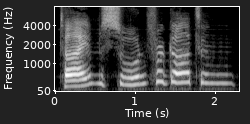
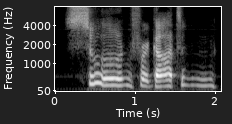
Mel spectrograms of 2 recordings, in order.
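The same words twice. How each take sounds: First: High, loud, very slow wail; moaning. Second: High, very slow moan. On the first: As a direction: moan it out even more desperately. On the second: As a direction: draw the words out in a grieving moan. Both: A narrator's reading. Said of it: "moaned Miss Havisham".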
